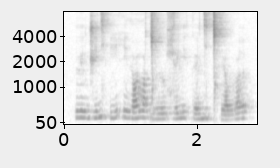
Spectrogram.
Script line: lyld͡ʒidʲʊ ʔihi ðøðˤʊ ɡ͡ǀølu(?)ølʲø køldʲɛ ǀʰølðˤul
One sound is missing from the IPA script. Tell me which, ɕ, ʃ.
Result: ɕ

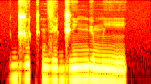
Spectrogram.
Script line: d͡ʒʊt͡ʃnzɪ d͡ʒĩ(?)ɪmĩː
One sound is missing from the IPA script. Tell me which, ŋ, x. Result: ŋ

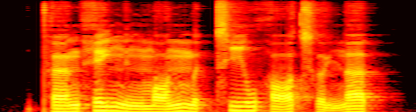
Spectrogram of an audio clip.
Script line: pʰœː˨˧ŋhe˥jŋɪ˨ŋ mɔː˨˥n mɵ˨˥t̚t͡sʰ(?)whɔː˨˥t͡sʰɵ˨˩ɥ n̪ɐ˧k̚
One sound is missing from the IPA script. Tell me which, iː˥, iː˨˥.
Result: iː˥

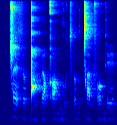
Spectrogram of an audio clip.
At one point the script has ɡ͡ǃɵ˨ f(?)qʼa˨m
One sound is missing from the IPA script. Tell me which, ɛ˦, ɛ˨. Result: ɛ˨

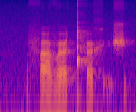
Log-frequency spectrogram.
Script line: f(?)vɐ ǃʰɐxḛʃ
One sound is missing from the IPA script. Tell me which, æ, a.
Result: a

